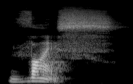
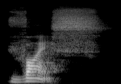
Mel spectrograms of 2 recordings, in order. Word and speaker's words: vice: Remember in the intro we had this word here, and it's pronounced vice. Vice. This word here has a C, but it's actually pronounced as an S.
